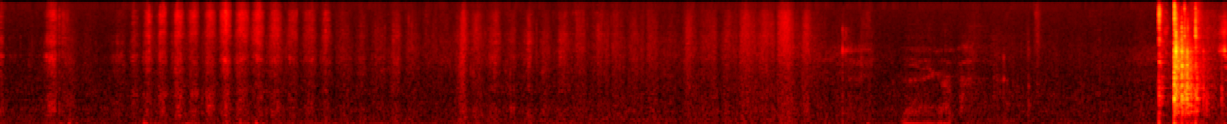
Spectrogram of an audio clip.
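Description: A slightly firm knife trims the back of a carved handbag-shaped cake, giving a low, steady rubbing and sawing scrape close by, with a sharper clatter near the end.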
